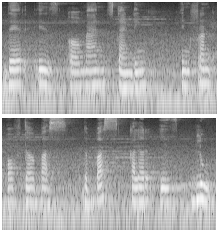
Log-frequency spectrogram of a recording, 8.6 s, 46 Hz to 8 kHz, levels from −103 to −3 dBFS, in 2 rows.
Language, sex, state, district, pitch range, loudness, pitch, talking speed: English, male, Maharashtra, Mumbai Suburban, 160-170 Hz, -18 LUFS, 165 Hz, 105 wpm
